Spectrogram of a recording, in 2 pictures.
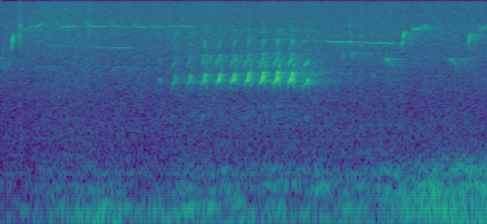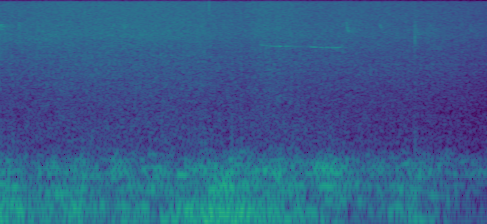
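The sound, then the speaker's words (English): Birds chirp and trill in short bursts over a continuous low rumble of aircraft in the sky above Lawn Lake in Rocky Mountain National Park. The rumble swells toward the end, and the bird calls fall away after the first few seconds. “And of course, you hear the birds there. And what sounds maybe like wind is actually aircraft in”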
